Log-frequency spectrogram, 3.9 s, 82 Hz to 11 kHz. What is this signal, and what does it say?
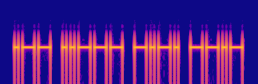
Morse code, heard as a keyed tone, about 20 wpm, 700 Hz. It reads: W2CQ
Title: Easy Call Signs Repeated 2x - 20wpm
